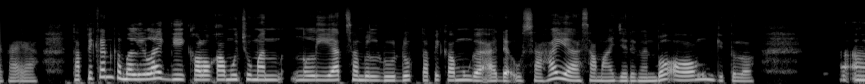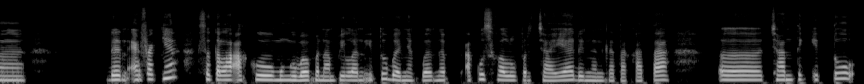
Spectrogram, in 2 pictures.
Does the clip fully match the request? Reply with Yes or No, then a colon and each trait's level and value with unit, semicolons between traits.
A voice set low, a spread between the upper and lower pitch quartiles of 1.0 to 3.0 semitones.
No: high, 200 Hz; narrow, 2.5 semitones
